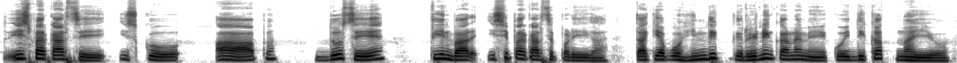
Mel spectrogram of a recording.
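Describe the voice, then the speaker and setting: A man's voice: a little high, warm tone, dry recording, studio quality. A man teaching children to read, going word by word and spelling out syllables, then asking who did what. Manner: slow, word-by-word with repeated questions. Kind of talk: children's Hindi reading lesson.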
